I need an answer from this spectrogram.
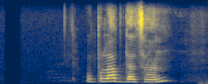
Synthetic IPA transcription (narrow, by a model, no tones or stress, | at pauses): uplʌbd̪ʱʌt͡sʰʌn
